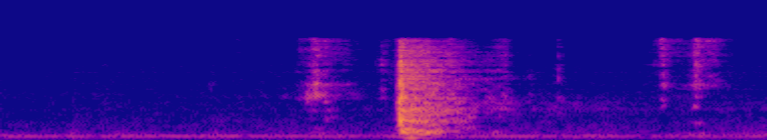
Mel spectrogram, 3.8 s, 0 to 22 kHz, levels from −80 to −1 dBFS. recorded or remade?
remade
